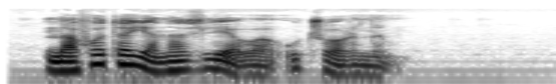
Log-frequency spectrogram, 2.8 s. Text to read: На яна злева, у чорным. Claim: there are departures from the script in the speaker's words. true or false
true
